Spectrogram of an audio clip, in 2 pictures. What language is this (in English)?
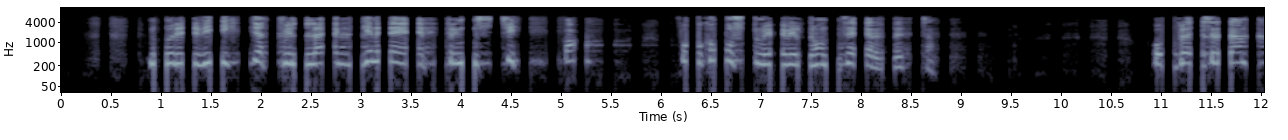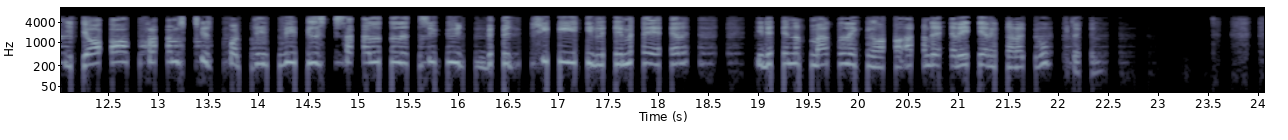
Norwegian Bokmål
